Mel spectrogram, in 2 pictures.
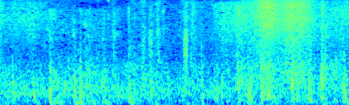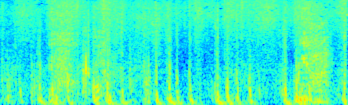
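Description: Horse hooves clip-clop in Assassin's Creed Valhalla as a horse is led along, rhythmic footfalls growing louder and closer.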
